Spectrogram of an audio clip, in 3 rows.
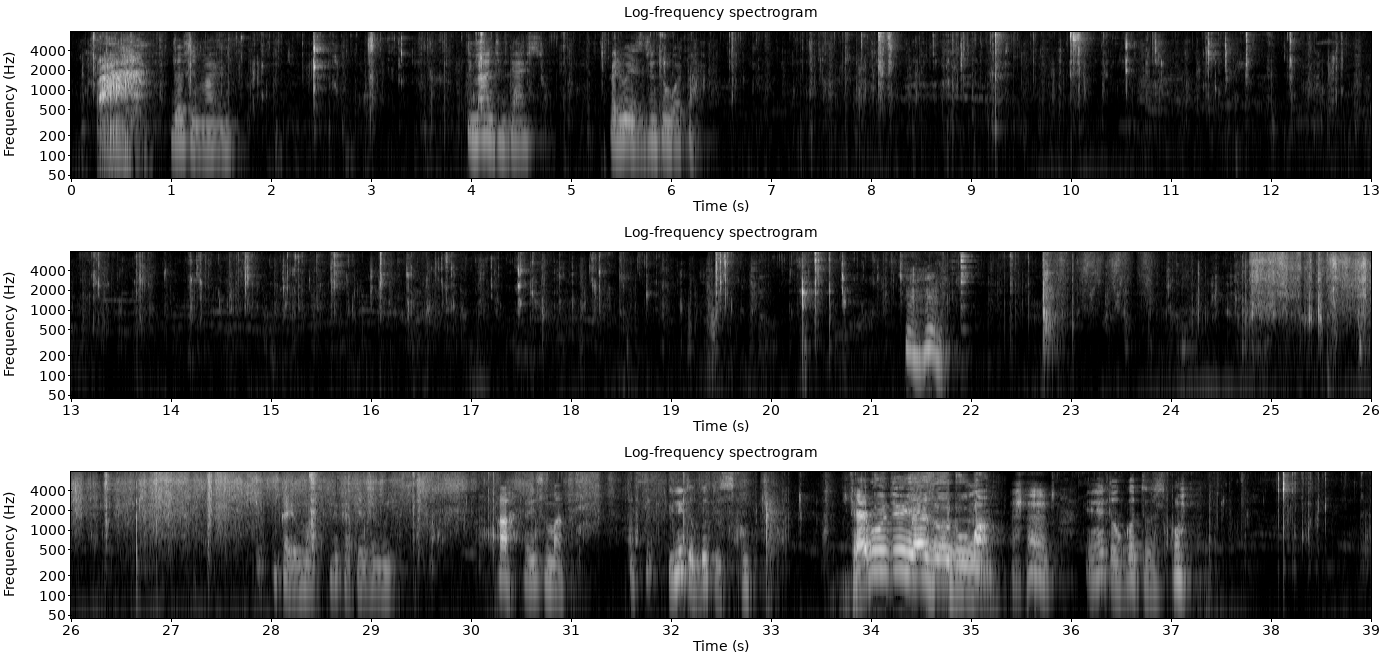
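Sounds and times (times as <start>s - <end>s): wet chewing and lip smacks: 0.0s - 34.2s, 36.8s - 39.0s
rustling noise: 22.8s - 23.9s, 24.8s - 32.4s.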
